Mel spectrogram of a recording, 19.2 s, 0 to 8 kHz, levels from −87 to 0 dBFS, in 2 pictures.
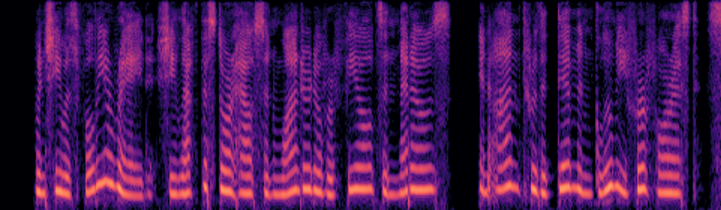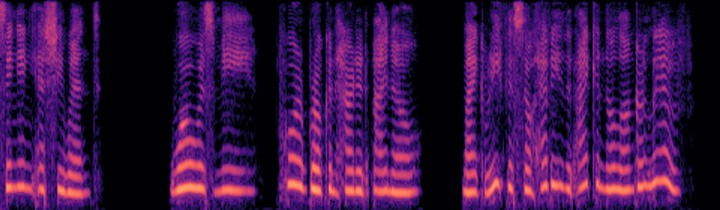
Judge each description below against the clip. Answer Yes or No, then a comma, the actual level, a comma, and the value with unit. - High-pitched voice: Yes, very high, 290 Hz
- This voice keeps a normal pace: Yes, average, 145 wpm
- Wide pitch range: No, average, 3.6 semitones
